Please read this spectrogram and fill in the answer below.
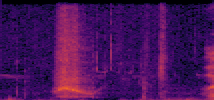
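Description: A man's single breathy exhale about half a second in, with a few faint footsteps on a dirt path and a low rumble underneath.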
